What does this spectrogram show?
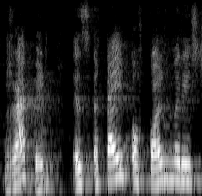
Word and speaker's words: RAPD: Random amplification of polymorphic DNA or RAPD, pronounced rapid, is a type of polymerase chain reaction, but the segments of DNA that are amplified are random.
